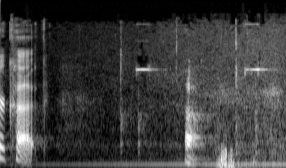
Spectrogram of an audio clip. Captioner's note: beeping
